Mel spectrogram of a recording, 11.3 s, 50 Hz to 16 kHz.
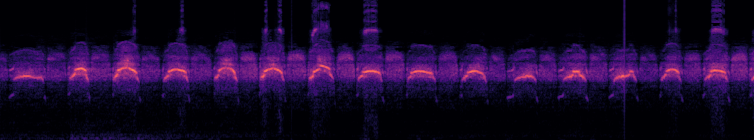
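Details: Three black storks at a Latvian nest on 24 April 2017, late morning, on a live camera: a long, even run of rising and falling whistles, roughly 80 per minute, with a faint low rumble early on.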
